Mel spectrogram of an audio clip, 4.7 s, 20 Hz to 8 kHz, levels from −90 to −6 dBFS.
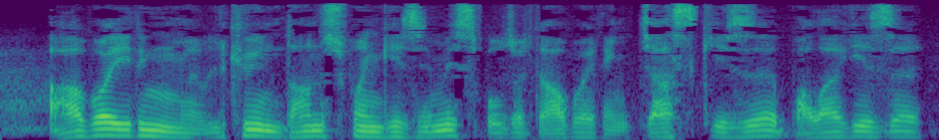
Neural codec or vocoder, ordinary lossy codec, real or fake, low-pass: codec, 16 kHz, 2 kbps, X-Codec, HuBERT features, trained on LibriSpeech; MP3, 32 kbps; fake; 7.2 kHz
